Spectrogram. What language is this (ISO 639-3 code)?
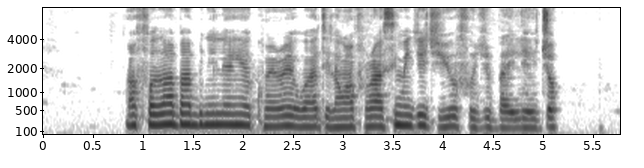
yor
